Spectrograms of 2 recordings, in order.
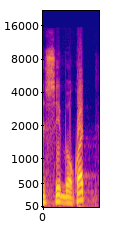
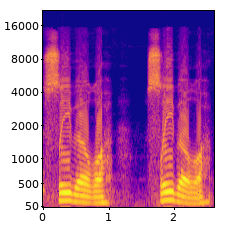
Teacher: bila kita wakaf huruf ta dimatikan dengan bunyi bacaan huruf ha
